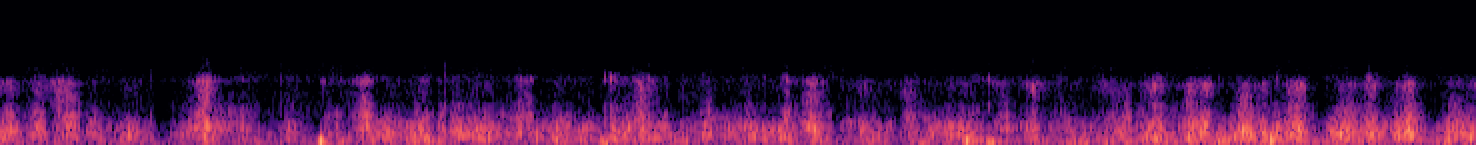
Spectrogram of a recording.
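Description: Fingers rub and scratch on a microphone's foam ear covers close up, in soft rustling bursts.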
